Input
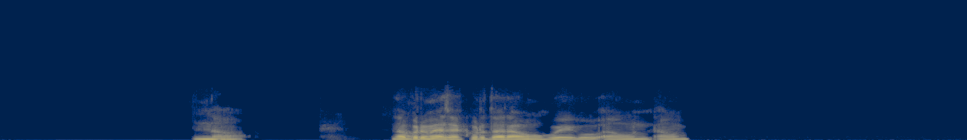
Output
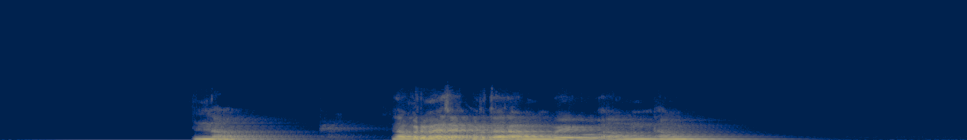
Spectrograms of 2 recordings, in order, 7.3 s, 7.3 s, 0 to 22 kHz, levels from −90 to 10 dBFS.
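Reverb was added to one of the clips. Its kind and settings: spring tank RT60 1.1 s, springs 54 ms, chirp 55 ms, DRR 2 dB; gain -2 dB

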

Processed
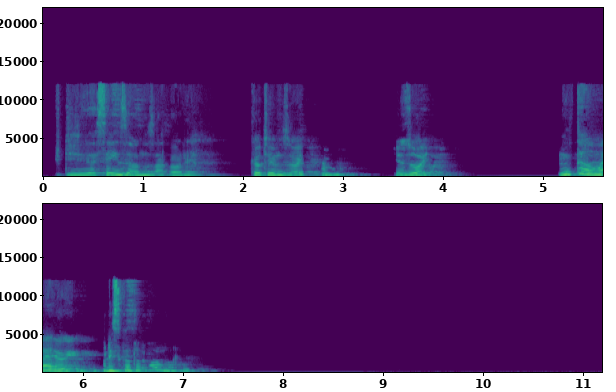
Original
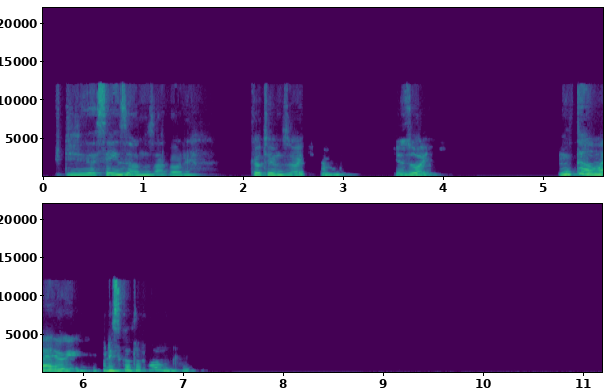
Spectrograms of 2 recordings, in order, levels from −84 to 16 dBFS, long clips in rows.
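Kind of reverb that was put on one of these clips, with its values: digital reverb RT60 0.44 s, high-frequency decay 0.65×, pre-delay 0.105 s, DRR 16 dB

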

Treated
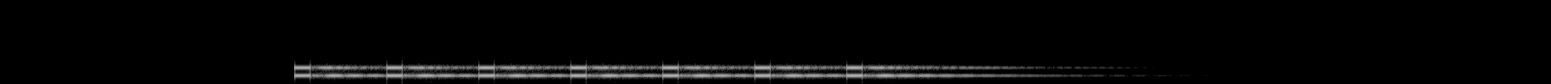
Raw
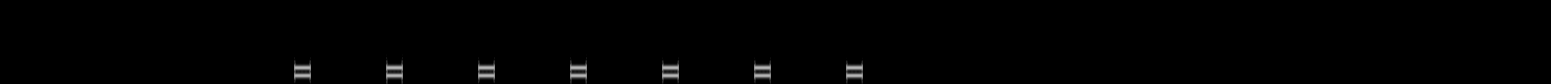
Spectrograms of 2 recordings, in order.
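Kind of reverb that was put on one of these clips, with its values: digital reverb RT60 4 s, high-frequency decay 0.3×, pre-delay 0.1 s, DRR 3 dB; gain -3 dB

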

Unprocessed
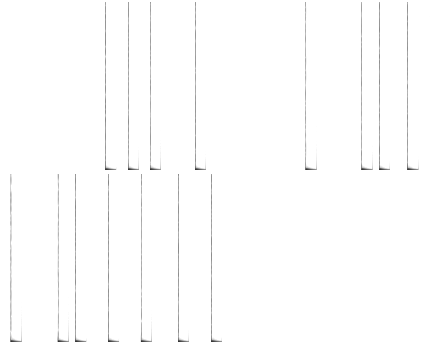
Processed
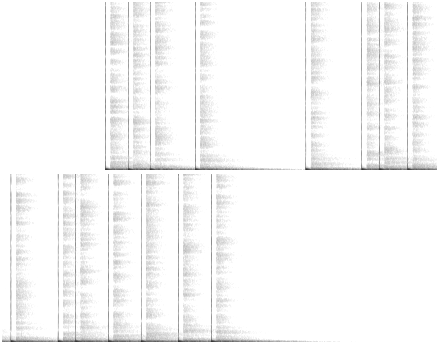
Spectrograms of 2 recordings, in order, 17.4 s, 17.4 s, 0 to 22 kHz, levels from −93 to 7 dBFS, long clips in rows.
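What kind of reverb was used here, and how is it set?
plate-style reverb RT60 2.4 s, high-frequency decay 0.45×, pre-delay 95 ms, DRR 12 dB

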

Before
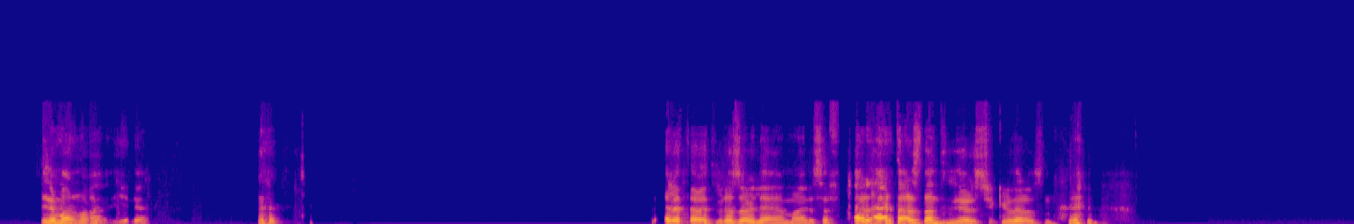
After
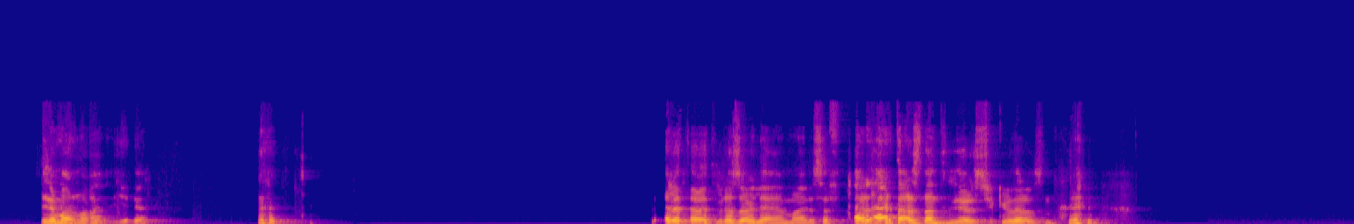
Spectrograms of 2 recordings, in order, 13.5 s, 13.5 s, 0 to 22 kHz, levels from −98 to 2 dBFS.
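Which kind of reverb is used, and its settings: FDN reverb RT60 0.72 s, low-frequency decay 1.2×, high-frequency decay 0.85×, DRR 18 dB; gain +1 dB

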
